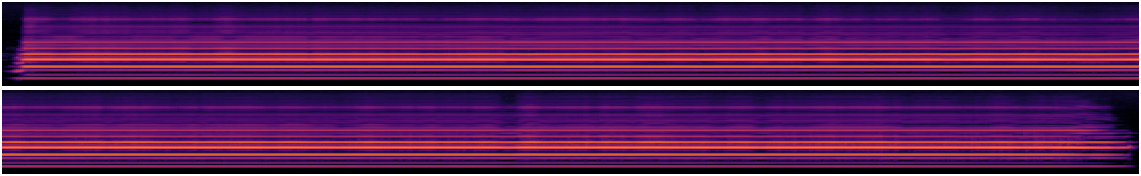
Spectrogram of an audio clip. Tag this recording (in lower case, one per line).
music
wind instrument
musical instrument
